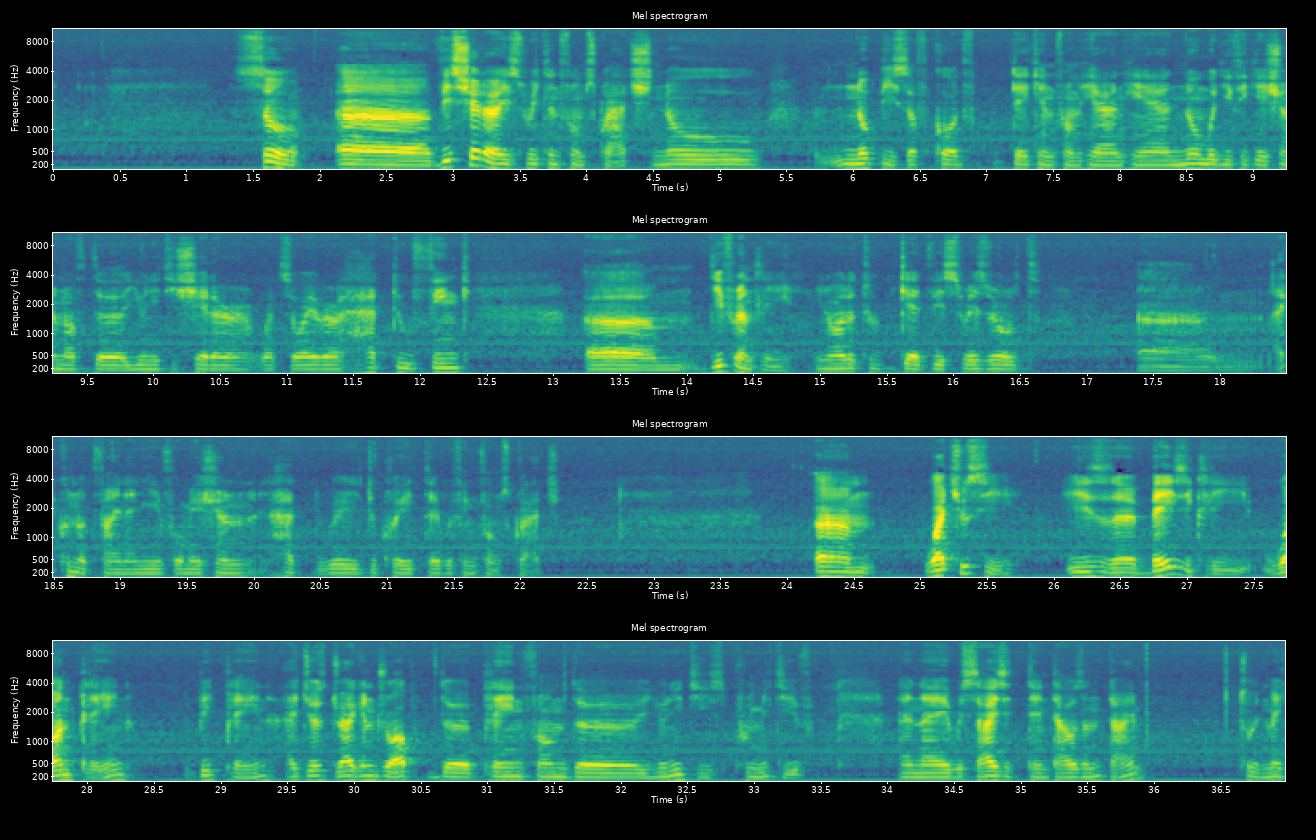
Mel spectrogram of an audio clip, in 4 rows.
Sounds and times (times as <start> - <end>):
Speech: 1.4 - 12.4, 13.3 - 16.7, 17.4 - 22.3, 24.2 - 33.5, 34.1 - 36.0, 36.6 - 36.9.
